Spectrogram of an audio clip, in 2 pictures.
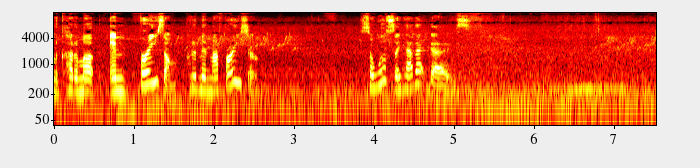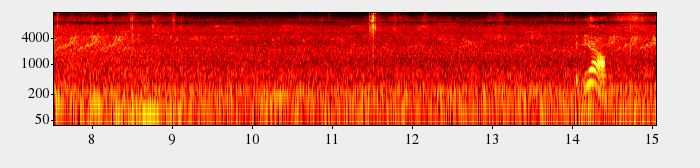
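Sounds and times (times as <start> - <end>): bird chirping: 0.0 - 15.0
steady low rumble: 0.0 - 15.0.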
